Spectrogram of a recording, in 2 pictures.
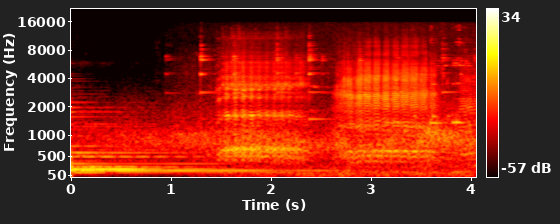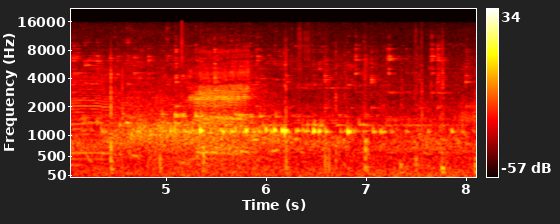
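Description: A flock of sheep bleating, several overlapping calls one after another, with scattered clicks of hooves on hard ground in the second half. The last held notes of plucked-string music fade out in the first second or so.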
